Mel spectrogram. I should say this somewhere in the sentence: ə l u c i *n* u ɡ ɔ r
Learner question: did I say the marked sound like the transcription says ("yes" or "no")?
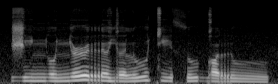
no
